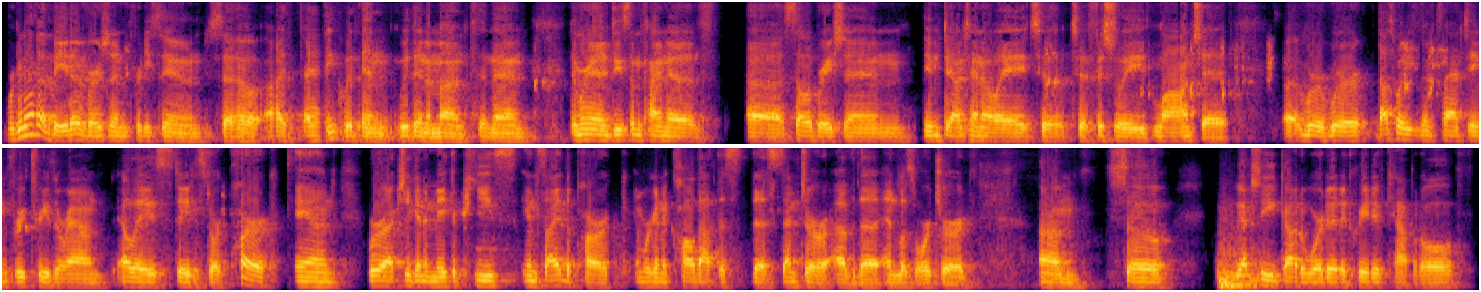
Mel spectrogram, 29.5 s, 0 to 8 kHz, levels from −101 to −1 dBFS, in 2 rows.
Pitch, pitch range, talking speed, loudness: 90 Hz, 85-95 Hz, 175 wpm, -16 LUFS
